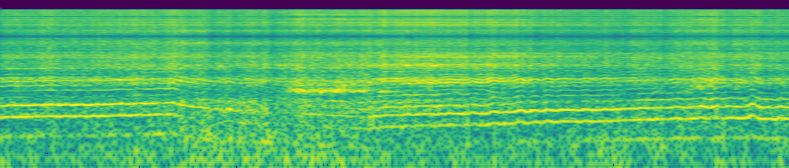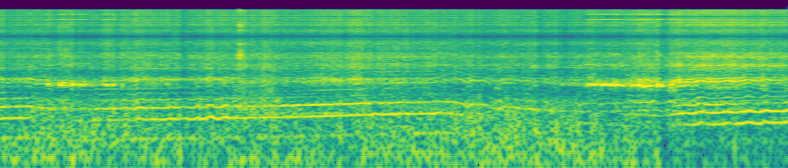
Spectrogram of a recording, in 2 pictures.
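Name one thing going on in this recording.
A small kart engine whines loudly close by, rising and dropping in pitch as it shifts through the corners.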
